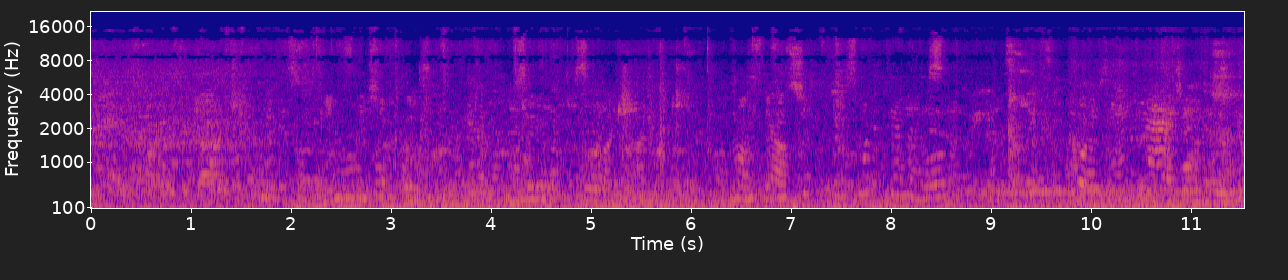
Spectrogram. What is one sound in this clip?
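A crowd of men and women chat nearby.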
